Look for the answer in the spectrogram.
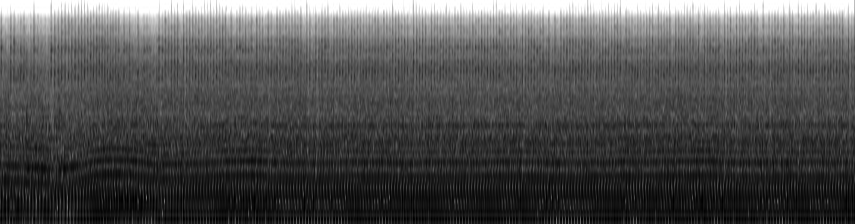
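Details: Mower after hard starting and the carburetor being banged: loud, steady single-cylinder chatter that holds speed throughout. Owner suspects the earlier trouble was a sticky float or bowl debris; not confirmed.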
